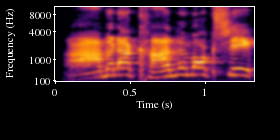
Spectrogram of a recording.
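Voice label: male; 原住民の言葉A; パワフル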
